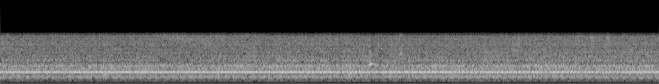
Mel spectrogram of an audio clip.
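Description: A steady machine hum with a hiss and a constant mid-pitched tone, unchanging throughout.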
